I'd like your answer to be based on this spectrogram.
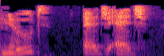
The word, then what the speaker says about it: Buttigieg: He would say boot edge edge.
